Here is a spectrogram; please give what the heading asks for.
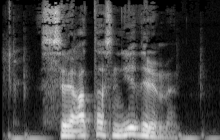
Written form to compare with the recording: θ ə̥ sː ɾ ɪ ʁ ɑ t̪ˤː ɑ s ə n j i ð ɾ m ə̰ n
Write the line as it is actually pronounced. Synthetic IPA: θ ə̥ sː ɾ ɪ ʁ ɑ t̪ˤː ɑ s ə n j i ð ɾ m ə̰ n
